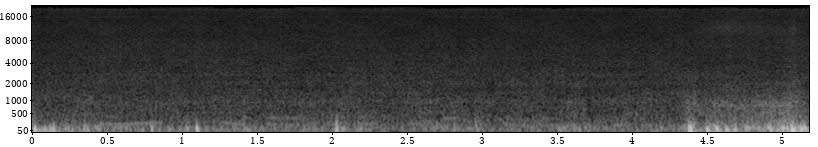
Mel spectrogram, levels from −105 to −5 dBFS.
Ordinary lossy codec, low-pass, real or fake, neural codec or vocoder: none; none; fake; codec, 44.1 kHz, 2.6 kbps, SNAC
